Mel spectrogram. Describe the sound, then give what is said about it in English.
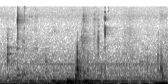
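Someone quietly sips a drink, with a few soft wet clicks and a faint slurp over a low steady hum. No one speaks. “Let me just take a sip of this.”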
